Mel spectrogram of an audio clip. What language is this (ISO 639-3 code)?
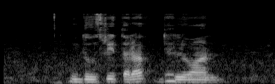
urd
